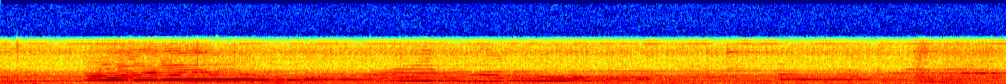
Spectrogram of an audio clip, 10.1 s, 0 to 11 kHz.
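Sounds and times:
ambient music with held tones: 0.0s - 10.0s.

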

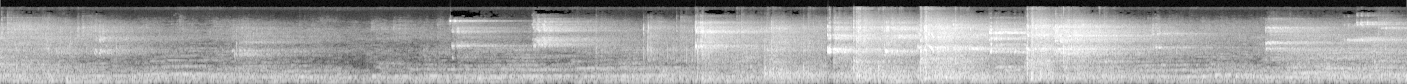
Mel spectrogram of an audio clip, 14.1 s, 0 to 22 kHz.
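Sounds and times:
shoe squeaks on court: 0.8s - 1.4s, 4.4s - 6.0s, 6.9s - 12.0s, 12.6s - 14.0s
rackets striking shuttlecock: 6.4s - 11.2s.

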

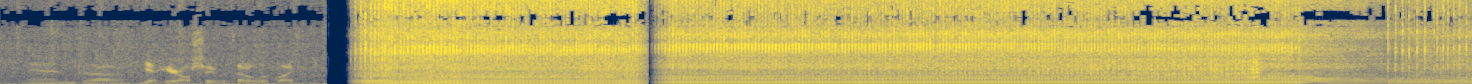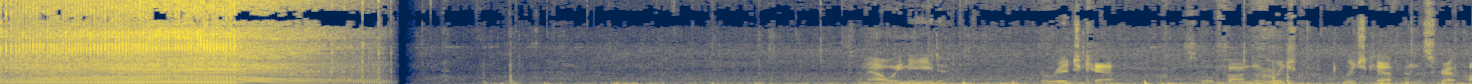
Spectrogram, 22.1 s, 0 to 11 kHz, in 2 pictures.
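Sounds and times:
chainsaw cutting wood: 2.6s - 14.1s.

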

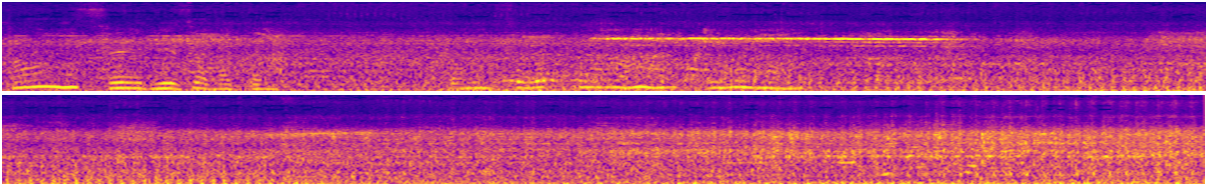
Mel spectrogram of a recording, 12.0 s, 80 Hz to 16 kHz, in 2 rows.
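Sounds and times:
motorcycle engines: 0.0s - 12.0s
street traffic: 0.0s - 12.0s.

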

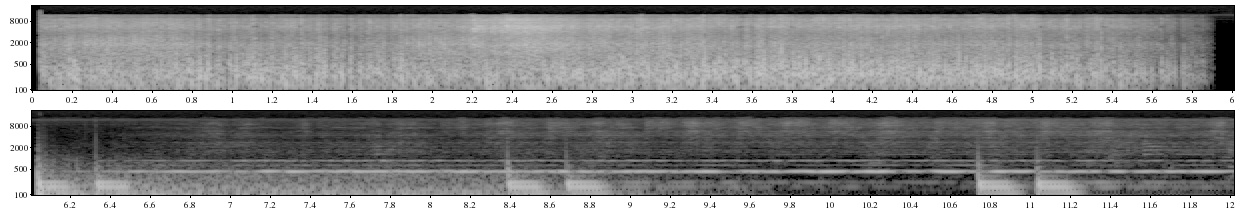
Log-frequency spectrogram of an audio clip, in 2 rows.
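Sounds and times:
wind buffeting microphone: 0.0s - 6.0s.

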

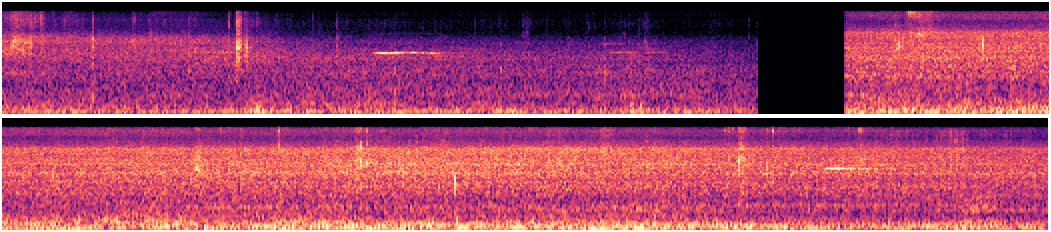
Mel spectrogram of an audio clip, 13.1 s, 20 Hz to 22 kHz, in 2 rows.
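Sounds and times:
even hiss: 5.3s - 13.0s.

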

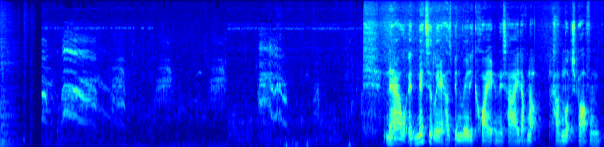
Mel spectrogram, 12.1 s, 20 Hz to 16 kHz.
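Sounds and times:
mallards quacking: 0.9s - 5.8s.

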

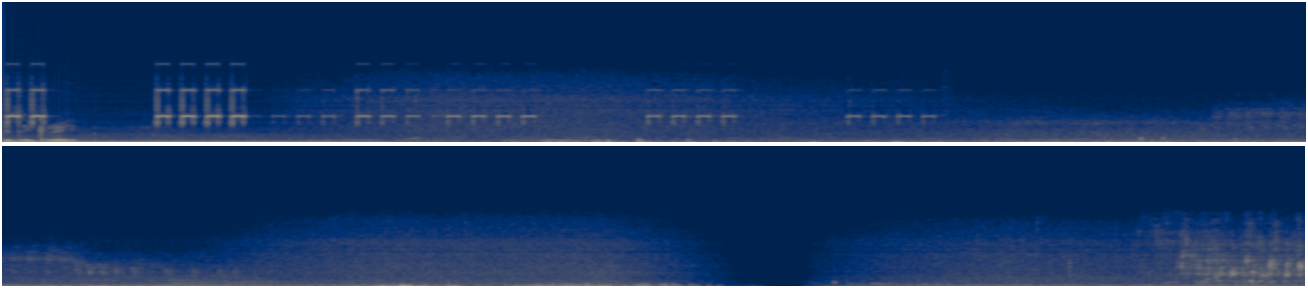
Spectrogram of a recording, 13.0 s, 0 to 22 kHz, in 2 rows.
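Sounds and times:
thermometer alarm beeping: 0.0s - 4.7s
wind in leaves: 0.0s - 13.0s.

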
